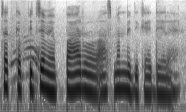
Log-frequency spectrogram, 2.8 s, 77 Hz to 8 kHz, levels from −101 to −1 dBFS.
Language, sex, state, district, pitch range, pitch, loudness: Hindi, female, Arunachal Pradesh, Papum Pare, 175-195 Hz, 185 Hz, -17 LUFS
